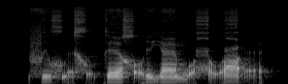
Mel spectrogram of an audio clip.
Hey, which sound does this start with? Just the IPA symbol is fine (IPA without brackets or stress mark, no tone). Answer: f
